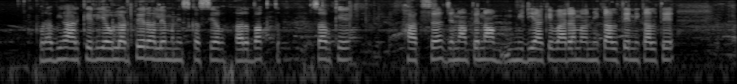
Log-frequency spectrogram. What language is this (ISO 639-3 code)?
mai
